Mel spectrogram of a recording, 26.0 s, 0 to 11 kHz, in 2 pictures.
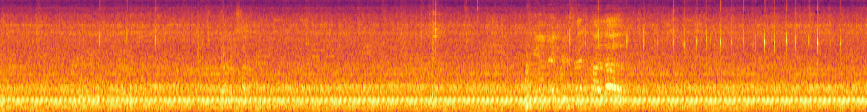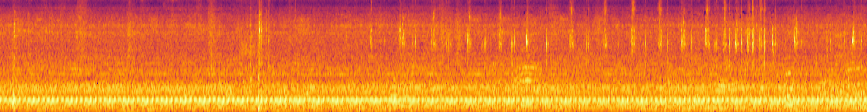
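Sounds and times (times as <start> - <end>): motorcycle engine idling: 0.0 - 26.0
fast light ticking of chain: 8.3 - 12.9, 18.5 - 26.0.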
